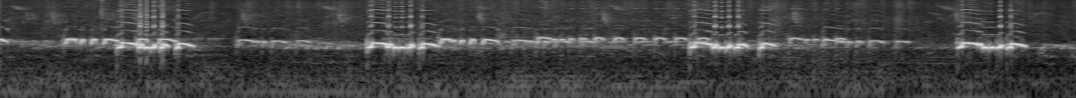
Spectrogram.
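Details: Local zebra dove with a big "kung" voice, singing steadily as a lure to make other zebra doves sing: rolling, bubbling coo phrases about every three seconds, loud bursts alternating with softer answering coos.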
